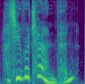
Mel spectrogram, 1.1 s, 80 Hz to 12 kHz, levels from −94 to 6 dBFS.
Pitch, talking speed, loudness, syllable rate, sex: 255 Hz, 225 wpm, -18 LUFS, 7.3 syllables/s, female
